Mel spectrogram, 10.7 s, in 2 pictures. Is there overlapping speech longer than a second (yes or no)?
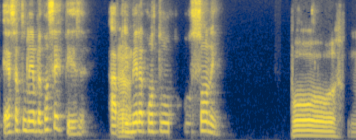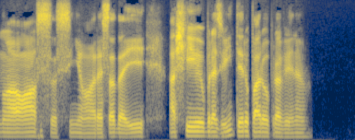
no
